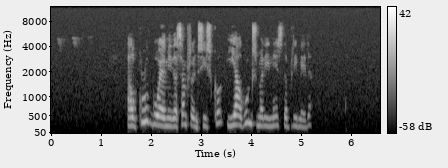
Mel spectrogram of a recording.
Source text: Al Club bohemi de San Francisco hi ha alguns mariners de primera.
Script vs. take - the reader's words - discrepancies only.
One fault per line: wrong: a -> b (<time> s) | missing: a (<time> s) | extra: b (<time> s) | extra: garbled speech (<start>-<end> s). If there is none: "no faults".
no faults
